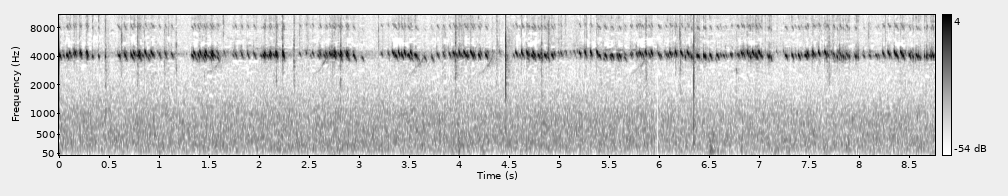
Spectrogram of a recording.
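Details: Crickets chirping for relaxation: a high, pulsed trill in bursts of about half a second, repeating steadily with short gaps, plus faint clicks and a soft background hiss.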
